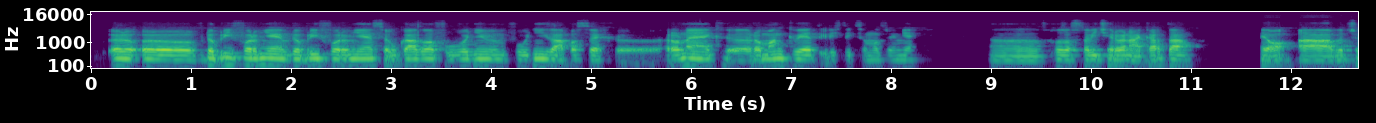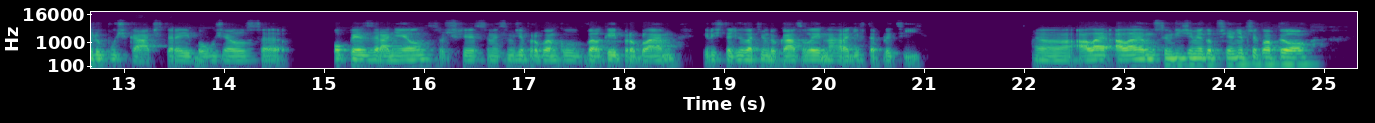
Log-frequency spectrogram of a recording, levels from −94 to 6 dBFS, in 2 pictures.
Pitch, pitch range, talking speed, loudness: 100 Hz, 95-110 Hz, 135 wpm, -25 LUFS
